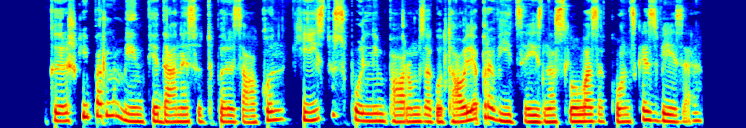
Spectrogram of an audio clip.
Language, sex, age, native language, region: Slovenian, female, 18-29, Slovenian, Drava region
